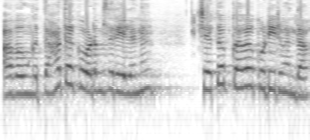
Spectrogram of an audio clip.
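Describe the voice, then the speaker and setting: A man voicing an irritated young husband in an animated drama, curt and dismissive. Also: very high voice, fast talker. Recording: tinny phone-like sound.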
